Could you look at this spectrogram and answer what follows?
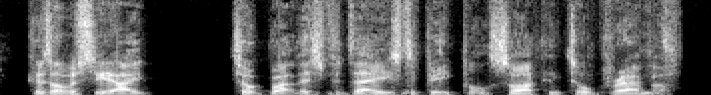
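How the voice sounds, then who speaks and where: A man talks with a British accent. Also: dry, close sound with no echo. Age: 60s. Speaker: AI consultant and webinar speaker. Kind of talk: webinar presentation.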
